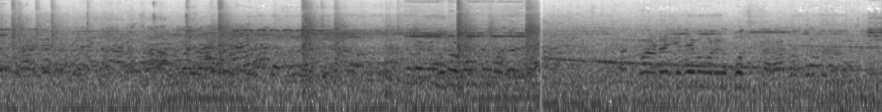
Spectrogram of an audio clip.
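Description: A crowd of men talks at once outdoors.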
